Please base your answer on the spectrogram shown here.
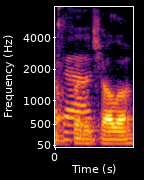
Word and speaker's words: Funicello: Annette Funicello. Yeah, Funicello. Yes, Funicello rather. Yes, mispronounced it, but.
